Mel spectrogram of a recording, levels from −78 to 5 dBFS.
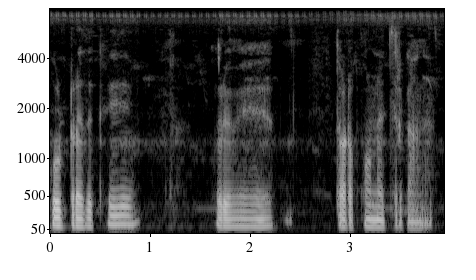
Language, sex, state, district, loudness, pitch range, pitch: Tamil, male, Tamil Nadu, Nilgiris, -21 LUFS, 95-110 Hz, 100 Hz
